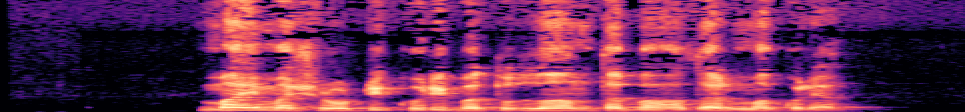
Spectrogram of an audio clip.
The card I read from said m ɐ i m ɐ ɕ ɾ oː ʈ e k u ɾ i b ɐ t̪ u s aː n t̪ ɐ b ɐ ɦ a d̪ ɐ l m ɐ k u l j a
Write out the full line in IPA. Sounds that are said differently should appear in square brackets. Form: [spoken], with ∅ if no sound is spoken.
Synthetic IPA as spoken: m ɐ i m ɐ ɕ ɾ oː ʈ [i] k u ɾ i b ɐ t̪ u [z] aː n t̪ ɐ b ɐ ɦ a d̪ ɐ [ɾ] m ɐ k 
